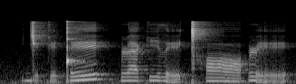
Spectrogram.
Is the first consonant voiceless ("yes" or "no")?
no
